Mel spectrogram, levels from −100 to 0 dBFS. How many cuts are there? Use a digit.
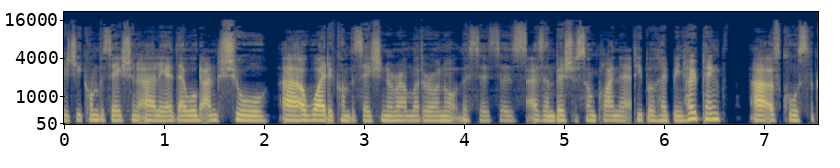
4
